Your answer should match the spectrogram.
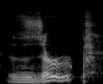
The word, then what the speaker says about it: ZIRP: said yes and so we are saying the word zerp zp yeah you gotta say it like that you gotta say it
